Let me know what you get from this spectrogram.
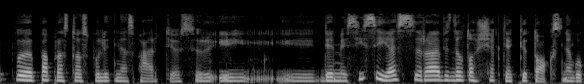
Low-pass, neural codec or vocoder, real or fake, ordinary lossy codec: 19.8 kHz; autoencoder, 48 kHz, 128 numbers a frame, DAC-VAE, trained on Japanese speech; fake; MP3, 48 kbps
